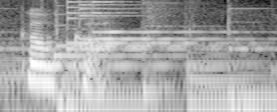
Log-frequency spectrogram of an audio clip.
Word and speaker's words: cocoa: And the last word is so people usually say it like cocoa cocoa. So a common mistake is trying to pronounce the a at the end too strong. So the correct pronunciation is cocoa.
